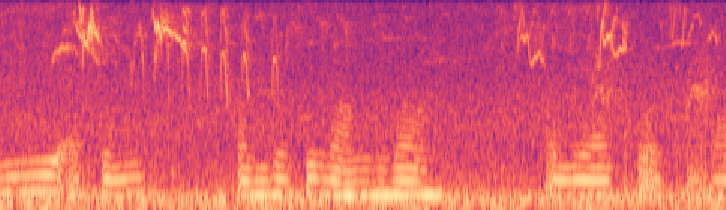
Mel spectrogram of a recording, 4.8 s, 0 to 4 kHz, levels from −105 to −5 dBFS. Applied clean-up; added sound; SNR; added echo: none; Chirp, tweet; 2 dB; reverberation time 0.5 s.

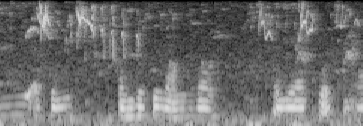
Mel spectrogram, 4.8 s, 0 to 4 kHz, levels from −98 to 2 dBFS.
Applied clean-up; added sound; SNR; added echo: classical method WPE with log-MMSE.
